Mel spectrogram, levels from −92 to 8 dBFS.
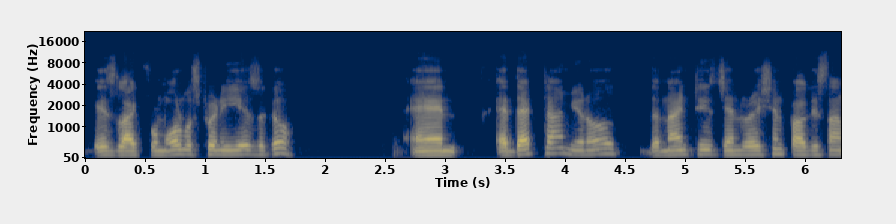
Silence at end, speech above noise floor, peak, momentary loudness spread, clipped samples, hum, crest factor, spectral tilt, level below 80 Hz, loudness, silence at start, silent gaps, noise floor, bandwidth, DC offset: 0 s; over 64 dB; -8 dBFS; 9 LU; under 0.1%; none; 20 dB; -7 dB/octave; -76 dBFS; -27 LUFS; 0.1 s; none; under -90 dBFS; 9.2 kHz; under 0.1%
